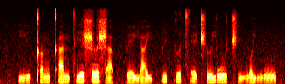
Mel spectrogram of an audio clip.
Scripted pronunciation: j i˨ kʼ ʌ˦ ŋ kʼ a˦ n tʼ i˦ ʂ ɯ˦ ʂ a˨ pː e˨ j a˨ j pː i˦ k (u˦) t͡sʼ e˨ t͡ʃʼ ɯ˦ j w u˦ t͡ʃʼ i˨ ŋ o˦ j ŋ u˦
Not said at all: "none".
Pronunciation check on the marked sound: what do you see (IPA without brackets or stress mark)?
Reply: ɯ˦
